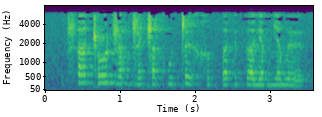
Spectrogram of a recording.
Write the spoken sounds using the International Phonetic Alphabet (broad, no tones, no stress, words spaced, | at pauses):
ʈ͡ʂʰɐ ǁo ɖ͡ʐɐbɖ͡ʐɛǁɐ kʷʰə ǀøxχɨkʷʔɐsʉ kɐlʲabʎɛ wø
